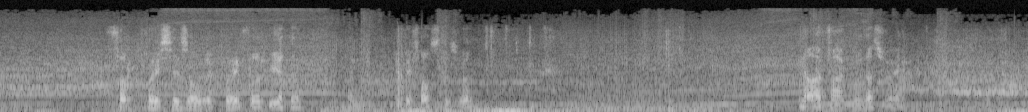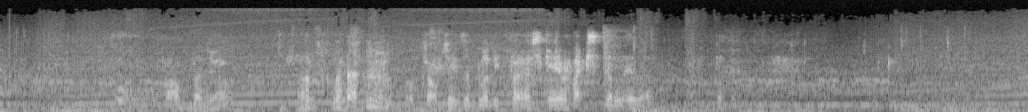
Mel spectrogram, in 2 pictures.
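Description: A racing car engine drones, rising and falling in pitch as it speeds up and slows down.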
